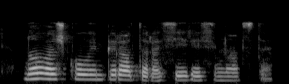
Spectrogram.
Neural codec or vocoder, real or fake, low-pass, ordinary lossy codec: none; real; 7.2 kHz; Opus, 32 kbps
